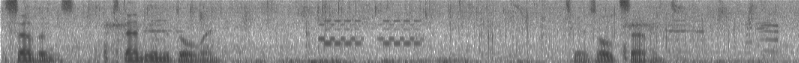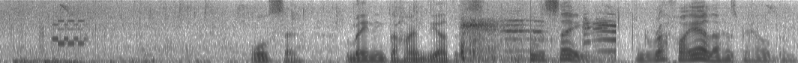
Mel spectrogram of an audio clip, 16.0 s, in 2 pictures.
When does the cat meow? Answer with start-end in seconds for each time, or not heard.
1.0-1.8, 6.2-7.8, 12.6-14.2.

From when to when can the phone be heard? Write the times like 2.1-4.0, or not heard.
2.8-4.3, 8.1-8.9.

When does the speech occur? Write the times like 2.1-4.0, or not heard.
0.0-2.2, 5.7-6.8, 10.5-15.9.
